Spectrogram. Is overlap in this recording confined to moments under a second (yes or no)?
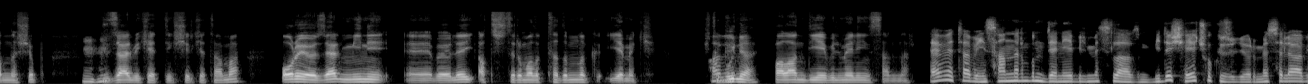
yes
